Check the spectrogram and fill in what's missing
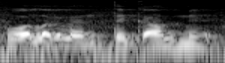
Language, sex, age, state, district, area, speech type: Maithili, male, 45-60, Bihar, Madhubani, rural, spontaneous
